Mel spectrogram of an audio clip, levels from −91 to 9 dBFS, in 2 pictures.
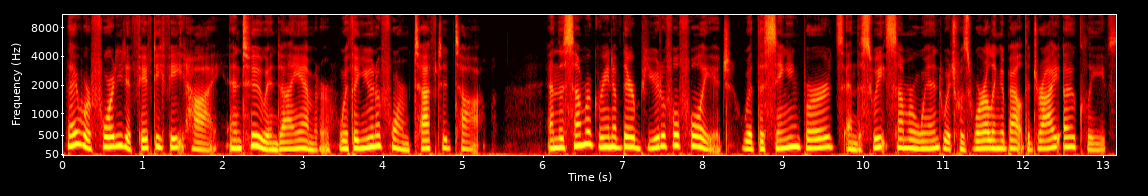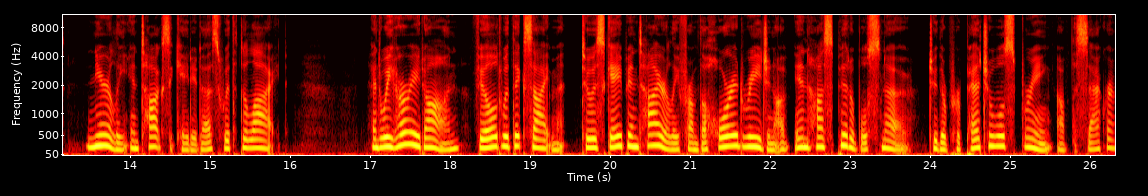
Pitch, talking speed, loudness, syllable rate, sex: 200 Hz, 160 wpm, -18 LUFS, 5.0 syllables/s, female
